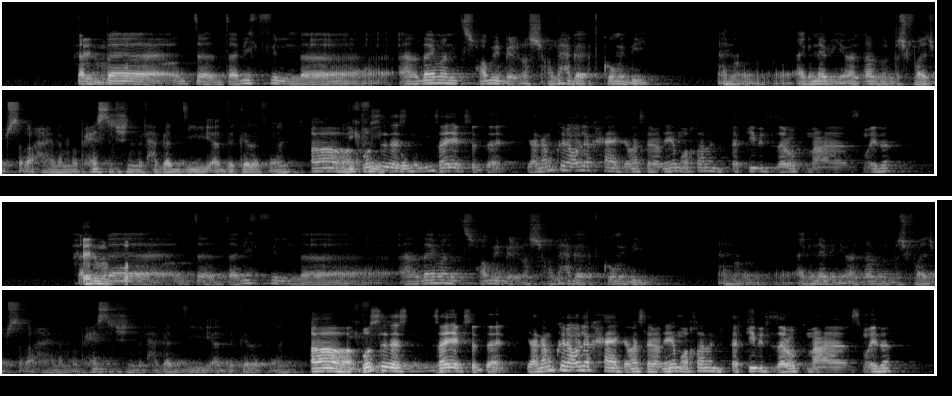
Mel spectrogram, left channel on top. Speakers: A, on the right; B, on the left.
A: فيلم
B: طب آه، انت انت ليك في ال آه، انا دايما صحابي بيرشحوا لي حاجات كوميدي آه، اجنبي انا ما بشوفهاش بصراحه يعني ما بحسش ان الحاجات دي قد كده فاهم
A: اه
B: ليك
A: بص
B: في الكوميدي
A: ده زيك صدقني يعني ممكن اقول لك حاجه مثلا هي مؤخرا تركيبه زاروك مع اسمه ايه ده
